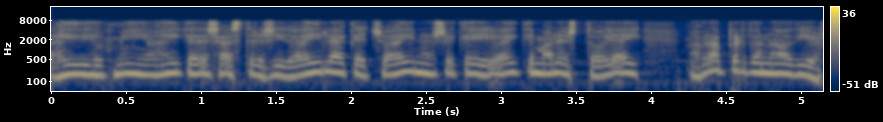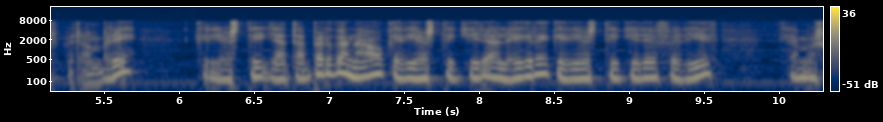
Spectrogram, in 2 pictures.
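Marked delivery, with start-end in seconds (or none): 0.0-5.2 higher, whiny self-pitying sighs; mock lament. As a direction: parody a fretful sinner moaning. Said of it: "Pues muchas veces nos pasa".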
